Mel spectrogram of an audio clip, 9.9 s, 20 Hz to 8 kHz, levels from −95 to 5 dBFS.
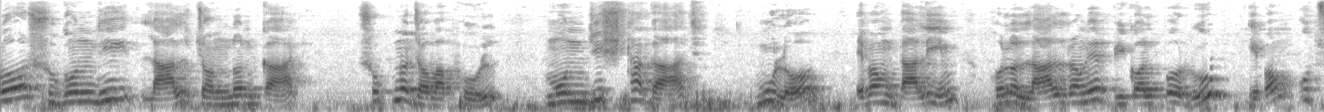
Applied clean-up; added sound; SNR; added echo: none; none; none; none.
